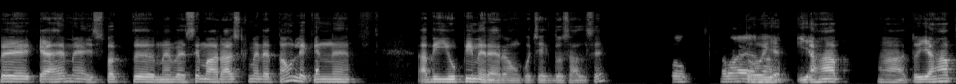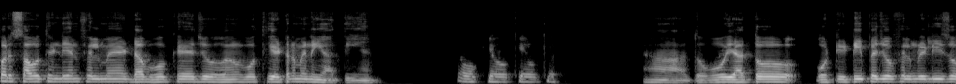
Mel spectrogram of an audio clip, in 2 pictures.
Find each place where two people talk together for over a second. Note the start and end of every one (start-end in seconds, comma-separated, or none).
none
